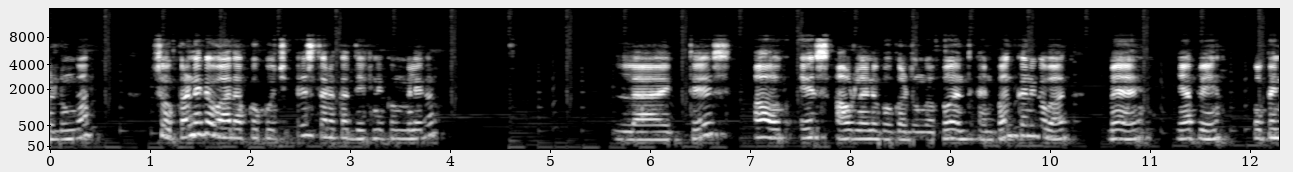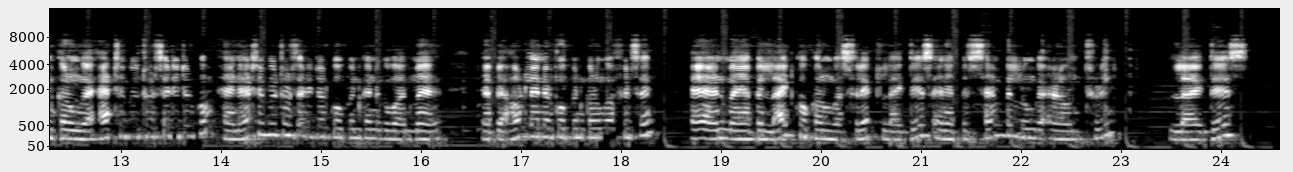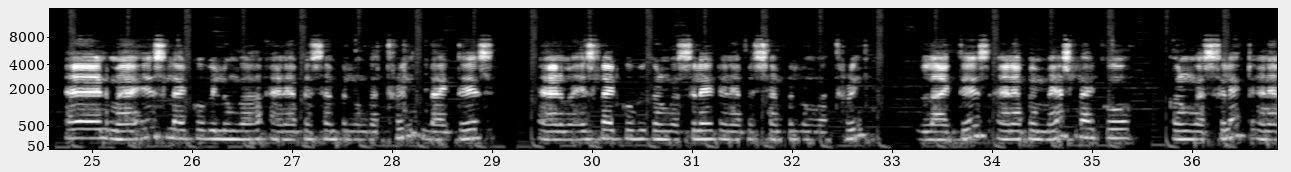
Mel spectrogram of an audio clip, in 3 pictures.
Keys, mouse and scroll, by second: 0.0 click, 1.3 click, 8.3 click, 8.8-9.1 scroll down 1, 9.2 click, 9.5 Home, 11.7 scroll up 1, 12.3 scroll up 1, 12.7 a, 16.3 alt+Num_Lock, 16.8 o, 19.0 click, 21.6 Home, 22.3 KP_3, 22.6 KP_Enter, 25.2 KP_Enter, 26.7 click, 27.6 KP_3, 27.8 KP_Enter, 29.4 click, 32.0 KP_3, 32.2 KP_Enter, 34.6 click.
